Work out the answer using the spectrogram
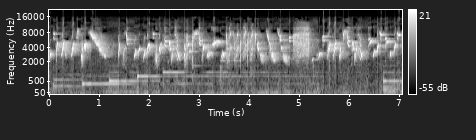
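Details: Female European goldfinch while building a nest; a fast, tumbling twitter of high chirps and buzzy slurred notes, nearly continuous, with faint steady low tones underneath.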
